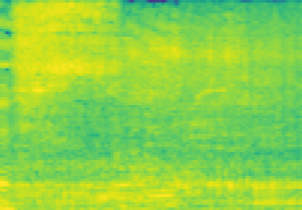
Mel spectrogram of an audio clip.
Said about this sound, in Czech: No tak, teď tady zrovna máme nějaký závodníky.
